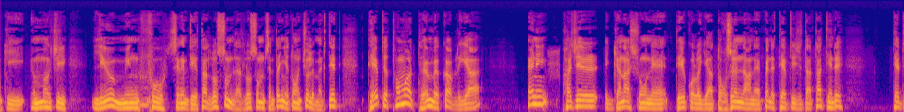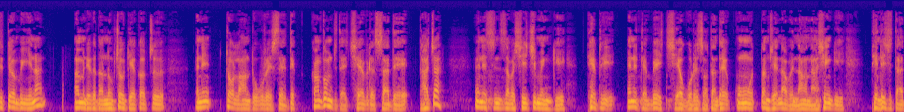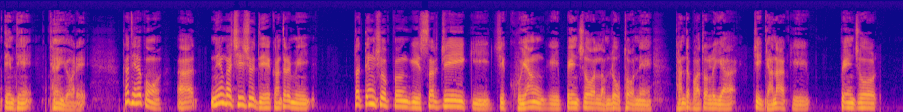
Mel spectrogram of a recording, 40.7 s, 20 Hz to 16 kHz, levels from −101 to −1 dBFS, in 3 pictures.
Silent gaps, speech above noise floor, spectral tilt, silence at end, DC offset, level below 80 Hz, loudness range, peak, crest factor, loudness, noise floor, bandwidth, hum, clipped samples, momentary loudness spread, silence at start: none; 46 dB; -6 dB/octave; 0.4 s; under 0.1%; -50 dBFS; 3 LU; -8 dBFS; 16 dB; -25 LUFS; -70 dBFS; 12 kHz; none; under 0.1%; 8 LU; 0 s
